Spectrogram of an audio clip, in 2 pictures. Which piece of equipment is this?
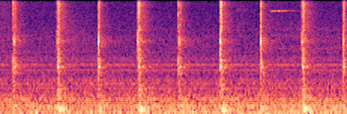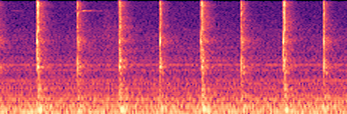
valve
